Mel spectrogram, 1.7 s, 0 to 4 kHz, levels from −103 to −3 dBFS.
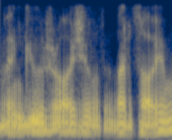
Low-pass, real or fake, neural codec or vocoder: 3.6 kHz; real; none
